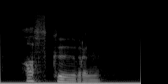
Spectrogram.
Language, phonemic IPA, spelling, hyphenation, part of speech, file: Dutch, /ˈɑfkøːrə(n)/, afkeuren, af‧keu‧ren, verb, Nl-afkeuren.ogg
- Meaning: 1. to disapprove of 2. to condemn 3. to fail (at an inspection) 4. to refuse, reject, declare unfit (for military service)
